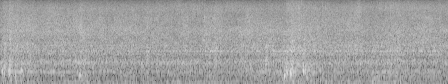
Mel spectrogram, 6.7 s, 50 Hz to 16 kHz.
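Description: An Indian passenger train runs in parallel past a freight train hauled by a WAG9 electric locomotive, a steady loud rumble of wheels and carriages with faint rhythmic clacks over rail joints.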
